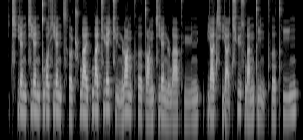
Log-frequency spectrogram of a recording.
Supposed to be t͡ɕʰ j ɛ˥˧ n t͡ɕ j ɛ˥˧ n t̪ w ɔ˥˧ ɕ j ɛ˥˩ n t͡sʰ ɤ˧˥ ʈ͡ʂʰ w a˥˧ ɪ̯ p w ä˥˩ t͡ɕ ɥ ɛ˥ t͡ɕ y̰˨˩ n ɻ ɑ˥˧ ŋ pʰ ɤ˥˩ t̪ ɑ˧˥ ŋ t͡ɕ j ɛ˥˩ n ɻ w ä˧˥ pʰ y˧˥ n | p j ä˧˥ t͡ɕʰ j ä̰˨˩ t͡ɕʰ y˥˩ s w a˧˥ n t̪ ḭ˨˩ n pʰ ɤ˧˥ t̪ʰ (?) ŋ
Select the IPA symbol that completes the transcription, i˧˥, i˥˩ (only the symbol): i˧˥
